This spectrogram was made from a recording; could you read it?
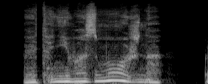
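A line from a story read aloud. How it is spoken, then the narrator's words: Shocked whisper. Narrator (Russian): прошептала потрясенная Ксения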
